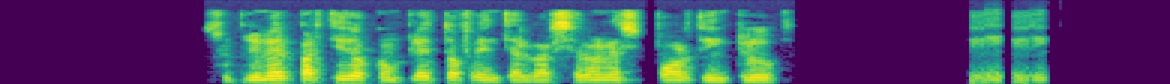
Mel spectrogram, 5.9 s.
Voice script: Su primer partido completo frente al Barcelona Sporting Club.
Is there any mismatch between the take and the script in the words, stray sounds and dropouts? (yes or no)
yes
